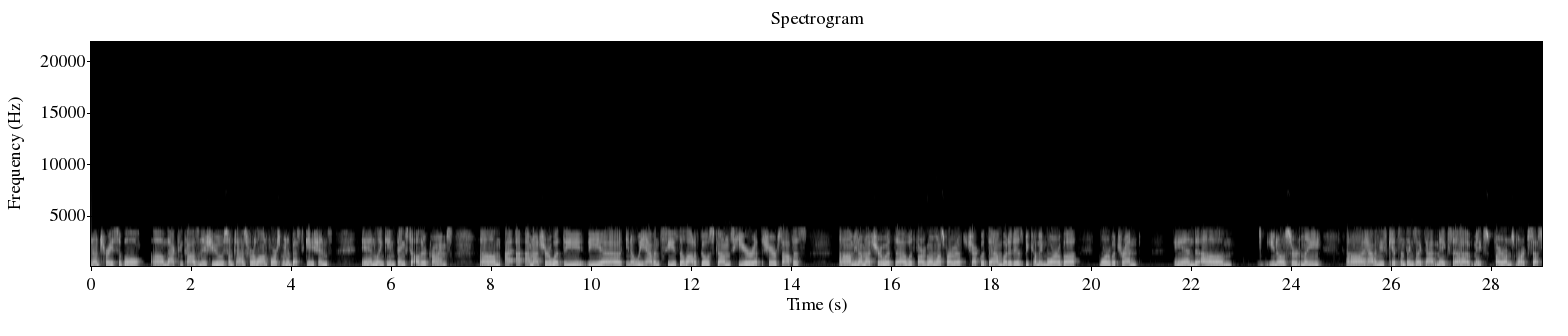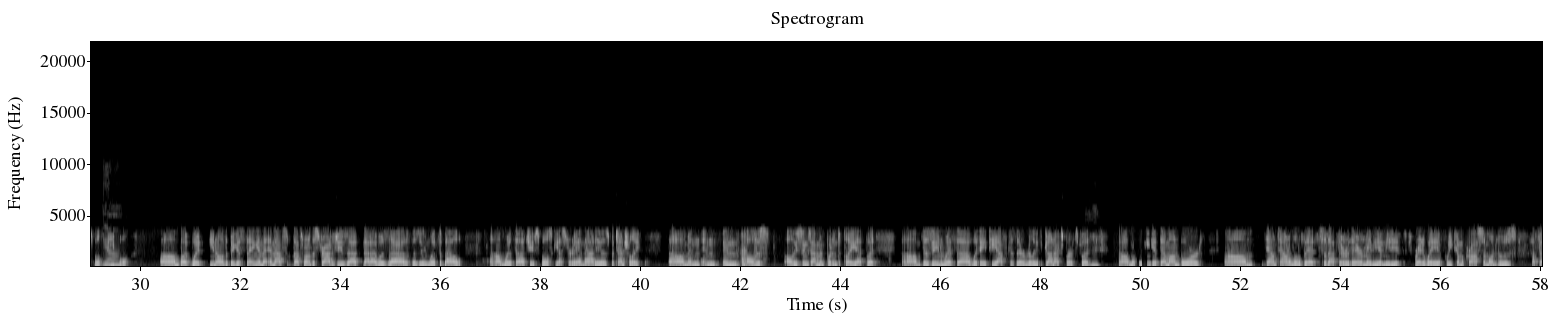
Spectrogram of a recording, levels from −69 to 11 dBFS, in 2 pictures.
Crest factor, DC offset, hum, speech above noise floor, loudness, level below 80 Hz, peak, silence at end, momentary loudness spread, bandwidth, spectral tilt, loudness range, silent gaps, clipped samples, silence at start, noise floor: 14 dB; 0.1%; none; 37 dB; -21 LUFS; -54 dBFS; -8 dBFS; 0 s; 7 LU; 5.4 kHz; -7.5 dB/octave; 2 LU; none; under 0.1%; 0 s; -57 dBFS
